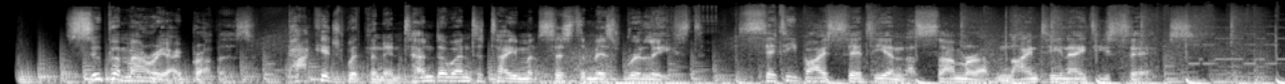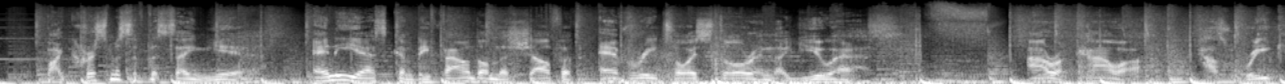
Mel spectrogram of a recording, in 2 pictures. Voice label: variety narration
